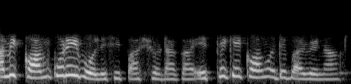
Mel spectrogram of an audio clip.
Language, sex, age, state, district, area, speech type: Bengali, female, 18-30, West Bengal, Hooghly, urban, conversation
